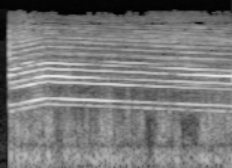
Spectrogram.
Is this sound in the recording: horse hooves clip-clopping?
no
